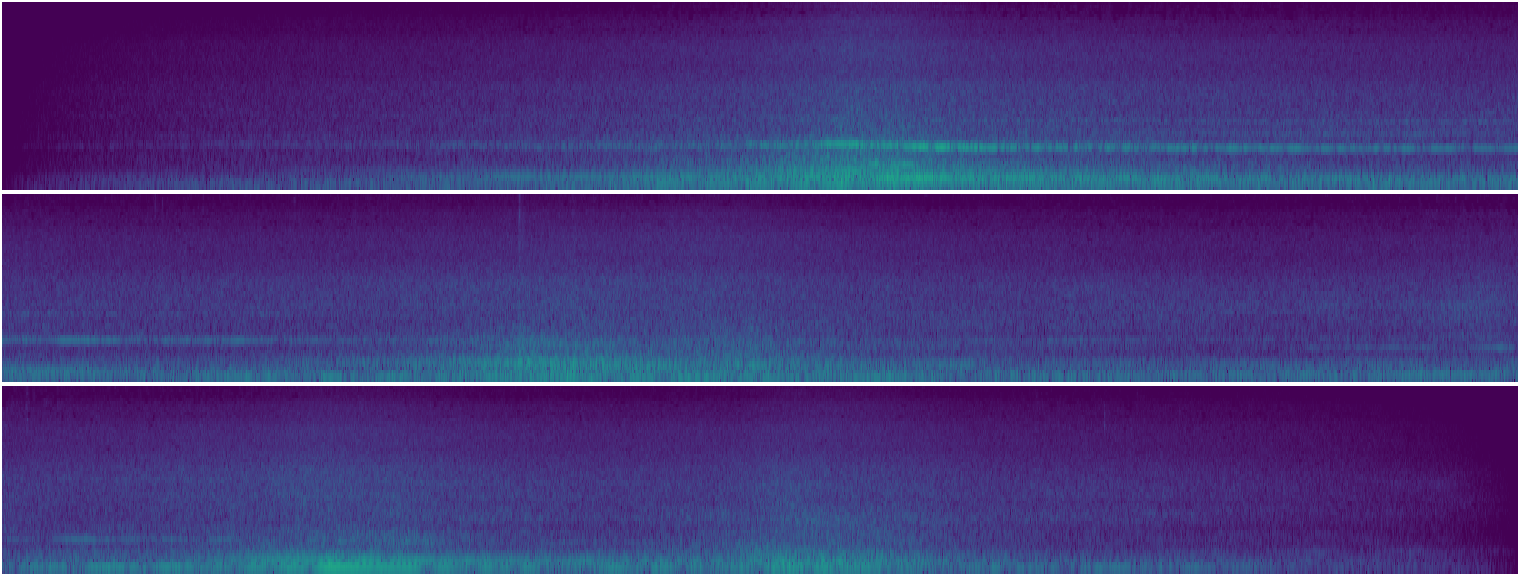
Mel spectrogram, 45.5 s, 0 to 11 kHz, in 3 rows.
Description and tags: Bundesstraße Street
Street in Germany recorded with ZOOM H2, a bit of wind rushing in the background.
